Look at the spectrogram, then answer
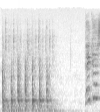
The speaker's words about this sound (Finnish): Eihän tuo pahoa tykännä, jos koputtaa ovelle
